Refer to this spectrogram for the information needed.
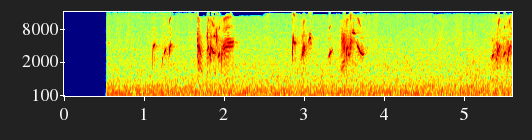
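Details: European goldfinch from Souk Ahras, Algeria, singing in the chaayba style: short bursts of high twittering and sharp chirps, separated by pauses, over faint steady background hiss.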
